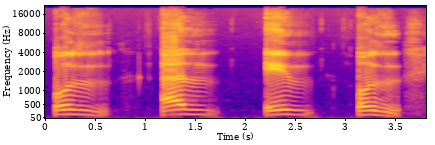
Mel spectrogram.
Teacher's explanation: ہلانا نہیں ہے آپ نے, بلکہ آواز آپ کی رک جائے, آواز بند ہو جائے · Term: ذال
